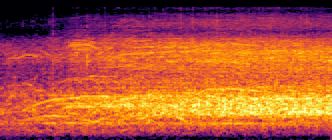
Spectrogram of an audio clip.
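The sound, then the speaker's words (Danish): A large audience roars with cheering and applause after a speaker drinks water from a glass with one hand, a dense, sustained wash of noise that builds slightly and stays loud throughout, with no distinct voices standing out. “Og øh, han drak endda også vand af et glas med en hånd, og publikum gik fuldstændig berserk.”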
